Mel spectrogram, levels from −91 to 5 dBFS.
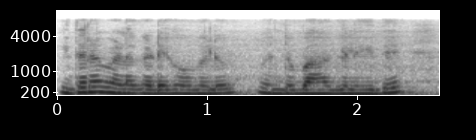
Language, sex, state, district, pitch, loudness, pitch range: Kannada, female, Karnataka, Bidar, 155 Hz, -15 LUFS, 150-175 Hz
